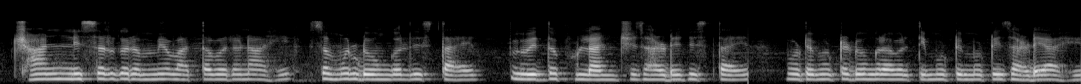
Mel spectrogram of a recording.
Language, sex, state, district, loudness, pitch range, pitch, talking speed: Marathi, female, Maharashtra, Aurangabad, -17 LUFS, 225-245 Hz, 235 Hz, 90 wpm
